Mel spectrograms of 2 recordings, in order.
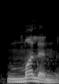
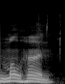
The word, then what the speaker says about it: Mulhern: Man said Mullen. I swear it's Mulhern.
